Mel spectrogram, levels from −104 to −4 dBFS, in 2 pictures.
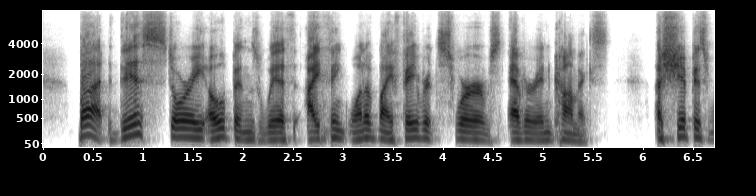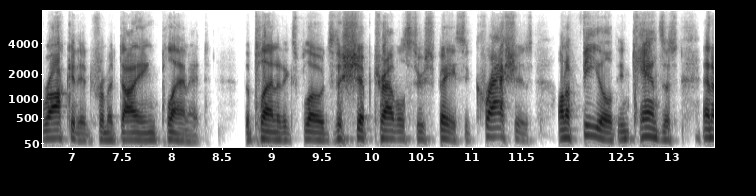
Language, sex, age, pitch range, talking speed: English, male, 50-69, 110-150 Hz, 175 wpm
